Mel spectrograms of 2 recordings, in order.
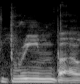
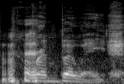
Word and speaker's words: Brembo: How's it pronounced? Brembo or something? Brembo. Bremboe.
